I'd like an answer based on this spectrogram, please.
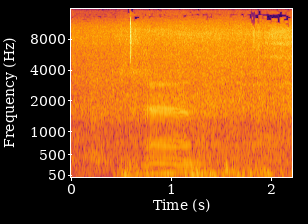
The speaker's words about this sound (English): The wind is a bit tumultuous. It's sometimes going very fast and sometimes nothing at all.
